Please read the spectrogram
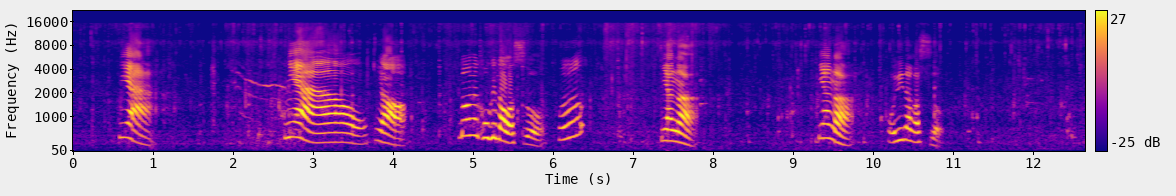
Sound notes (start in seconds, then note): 1.9 meow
